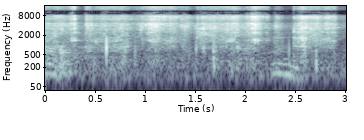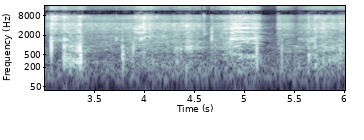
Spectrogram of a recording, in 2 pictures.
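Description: Mason's trowels scraping and spreading wet cement concrete in a trench form, with gritty scrapes and small knocks of metal on the mix.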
